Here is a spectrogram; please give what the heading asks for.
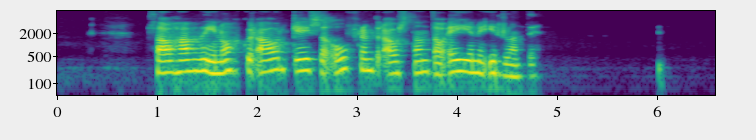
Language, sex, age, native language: Icelandic, female, 20-29, Icelandic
